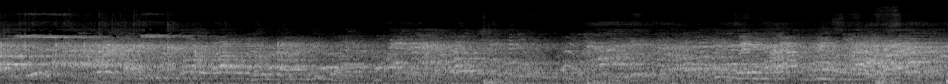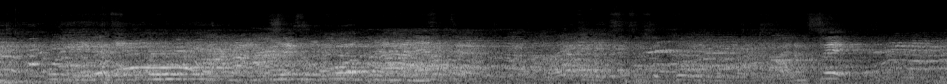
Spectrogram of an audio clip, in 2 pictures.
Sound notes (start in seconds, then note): 0.0 spectators cheering and applauding; 1.3 whistle being blown; 3.4 spectators and teams chattering; 14.6 spectators and teams chattering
